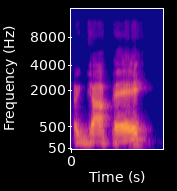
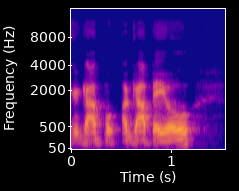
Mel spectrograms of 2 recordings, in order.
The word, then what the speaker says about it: agape: And that's the Greek word, I think it's pronounced agape. Mm-hmm. Looking at it, it looks like agapeo, but I think it's pronounced agape from some people I've talked with.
